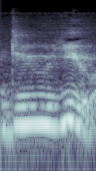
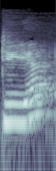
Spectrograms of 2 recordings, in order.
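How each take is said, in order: First: The word you is said in full. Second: The word you is reduced to ya. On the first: "I don't say do you" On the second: "I said do ya"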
